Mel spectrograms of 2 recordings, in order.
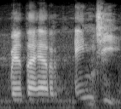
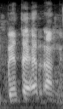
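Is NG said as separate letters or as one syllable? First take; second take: letters; one syllable. First: NG is spelled out as two letters. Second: NG is said as one syllable, eng. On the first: "kata Koet" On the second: "Tapi kalau kata Sanskuy"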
